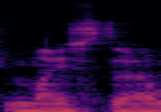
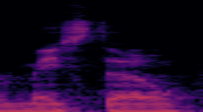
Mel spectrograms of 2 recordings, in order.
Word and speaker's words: Maisto: Now we'll finish off with this 5-pack of Adventure Force / Maisto or Maisto, depending on how you like to pronounce their name.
